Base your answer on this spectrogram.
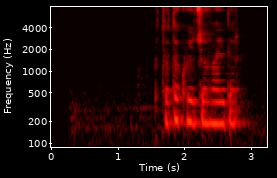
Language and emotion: Russian, neutral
